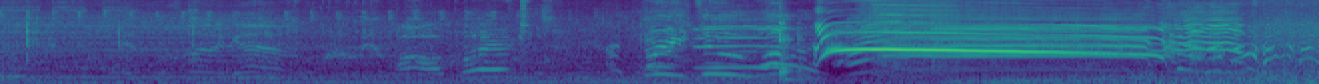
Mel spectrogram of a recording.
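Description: A rider screaming as a slingshot reverse-bungee ride launches: after a few seconds of quiet laughing over a low hum, one long high-pitched scream breaks out about five seconds in and lasts about two seconds, sagging slightly in pitch, before turning into excited shouting.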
